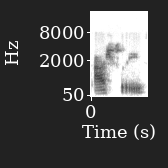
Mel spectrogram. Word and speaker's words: Ashlye: That's my Instagram, and then my Spotify or like my music platforms is just Ashley. So Ashlye. It's actually Yeah. better that it's spelled differently because when I search on Spotify, it's the only one there.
